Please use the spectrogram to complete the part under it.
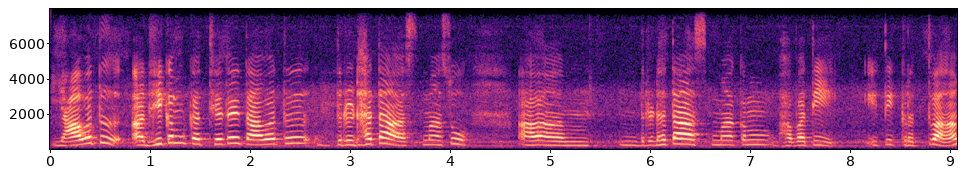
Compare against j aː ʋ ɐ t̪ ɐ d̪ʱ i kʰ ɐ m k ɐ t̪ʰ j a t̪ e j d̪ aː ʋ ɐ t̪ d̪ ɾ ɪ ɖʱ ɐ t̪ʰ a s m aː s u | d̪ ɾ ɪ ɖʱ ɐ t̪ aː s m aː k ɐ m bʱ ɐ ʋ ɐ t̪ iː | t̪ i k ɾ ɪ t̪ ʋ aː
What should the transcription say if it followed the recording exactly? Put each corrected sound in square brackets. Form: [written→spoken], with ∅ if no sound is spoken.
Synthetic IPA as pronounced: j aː ʋ ɐ t̪ ɐ d̪ʱ i [kʰ→k] ɐ m k ɐ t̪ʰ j [a→ɐ] t̪ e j [d̪→t̪] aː ʋ ɐ t̪ d̪ ɾ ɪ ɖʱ ɐ [t̪ʰ→t̪] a s m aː s u | d̪ ɾ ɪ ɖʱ ɐ t̪ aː s m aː k ɐ m bʱ ɐ ʋ ɐ t̪ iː | t̪ i k ɾ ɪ t̪ ʋ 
